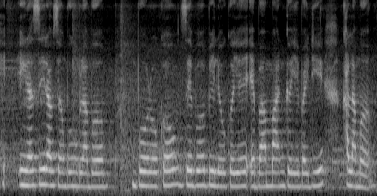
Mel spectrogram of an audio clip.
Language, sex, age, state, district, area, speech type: Bodo, female, 18-30, Assam, Chirang, urban, spontaneous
